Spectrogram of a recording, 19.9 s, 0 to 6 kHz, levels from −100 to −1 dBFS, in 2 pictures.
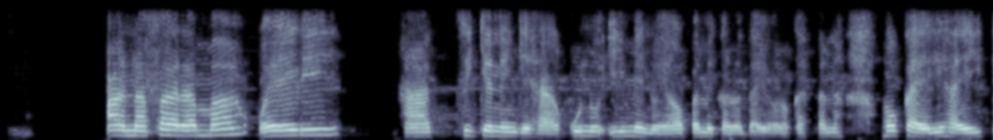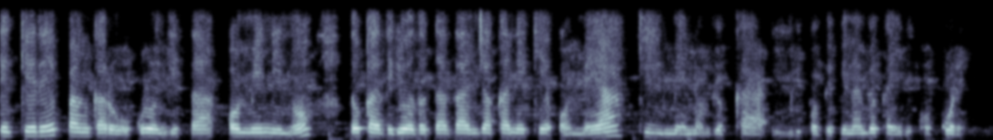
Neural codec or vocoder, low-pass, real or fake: vocoder, 44.1 kHz, 128 mel bands, Pupu-Vocoder; 5.4 kHz; fake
